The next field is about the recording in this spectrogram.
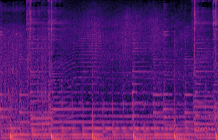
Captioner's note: shooting sounds; drone engine sound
